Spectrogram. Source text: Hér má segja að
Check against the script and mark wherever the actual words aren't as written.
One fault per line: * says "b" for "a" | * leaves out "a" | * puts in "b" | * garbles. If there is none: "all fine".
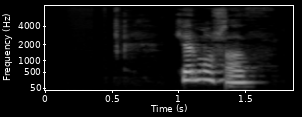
* leaves out "segja"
